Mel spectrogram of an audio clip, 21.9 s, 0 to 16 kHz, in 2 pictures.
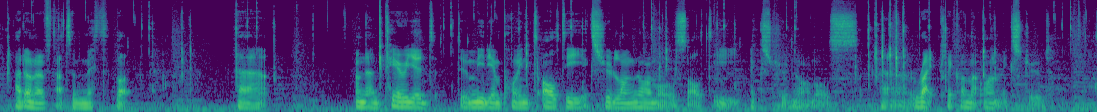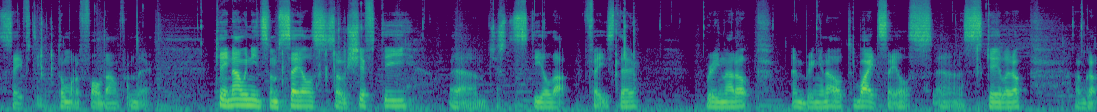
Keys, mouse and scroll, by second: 1.6 scroll up 4, 1.8 3, 2.4 alt+click, 2.9 middle click, 3.8 ., 4.9 middle click, 5.2 alt+e, 6.6 alt+e, 8.7 a, 8.9 a, 9.2 alt+click, 9.8 e, 10.8 scroll down 4, 11.1 middle click, 11.3 a, 11.9 middle click, 12.4 middle click, 12.9 click, 13.5 click, 13.8 shift+middle click, 14.3 shift+d, 15.2 click, 16.4 click, 17.2 ctrl+z, 17.5 click, 18.7 click, 19.5 g, 20.4 scroll up 1, 20.7 s.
